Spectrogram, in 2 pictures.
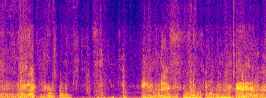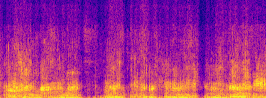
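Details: At nine weeks, Staffordshire Bull Terrier pups wrestle over a tug toy with their mother. Steady, gravelly growls rise and fall in waves across the whole stretch, broken by brief gaps and scrabbling noises.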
